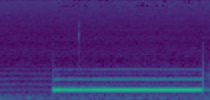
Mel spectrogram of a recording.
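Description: A single steady telephone ringback tone of a call going unanswered, one sustained electronic beep of about a second and a half, clear and fairly loud over a faint background hum, with no voices.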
